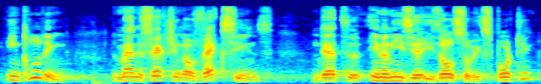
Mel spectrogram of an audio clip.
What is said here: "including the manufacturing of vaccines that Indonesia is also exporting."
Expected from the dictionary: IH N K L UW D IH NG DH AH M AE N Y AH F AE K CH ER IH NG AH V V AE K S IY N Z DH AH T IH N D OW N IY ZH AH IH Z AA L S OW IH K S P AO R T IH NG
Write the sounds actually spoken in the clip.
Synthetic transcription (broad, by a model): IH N K L UW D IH NG DH AH M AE N Y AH F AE K CH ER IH NG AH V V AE K S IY N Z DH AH T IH N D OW N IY Z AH IH Z AA L S OW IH K S P AO R T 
